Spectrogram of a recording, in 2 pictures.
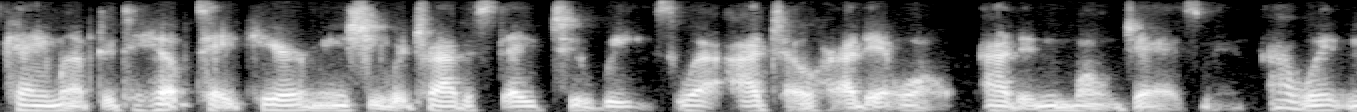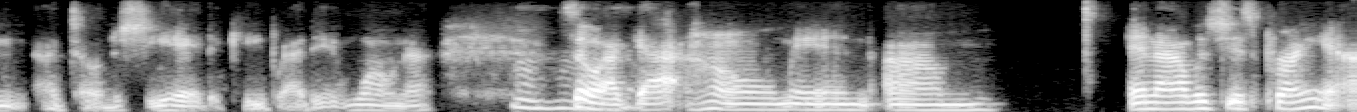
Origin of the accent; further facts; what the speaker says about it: Greenwood, South Carolina, United States; moved away as an adult; now in Greenville, United States; Greenwood is my hometown. That's where I was born and raised.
